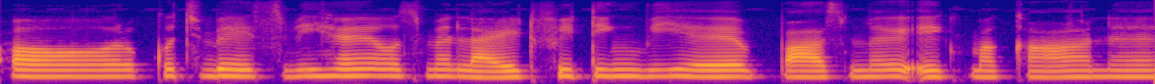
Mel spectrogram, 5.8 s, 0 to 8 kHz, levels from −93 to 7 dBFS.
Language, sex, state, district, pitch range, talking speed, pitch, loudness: Hindi, female, Haryana, Charkhi Dadri, 180-195 Hz, 155 wpm, 185 Hz, -17 LUFS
